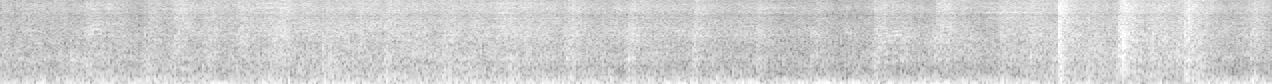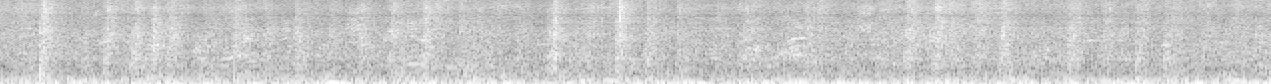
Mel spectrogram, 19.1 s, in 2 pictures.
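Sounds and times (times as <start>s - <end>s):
train wheels rumbling: 0.0s - 19.0s
wheels clickety-clack: 0.0s - 19.0s.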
